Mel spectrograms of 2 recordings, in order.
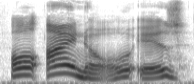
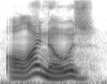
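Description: First: Slow, loud and firm; loud slow assertion. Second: Said in the usual way. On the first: Acted. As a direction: assert it loudly and slowly. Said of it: "loudly asserted".

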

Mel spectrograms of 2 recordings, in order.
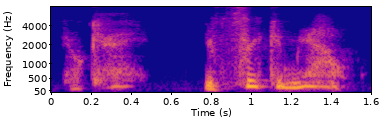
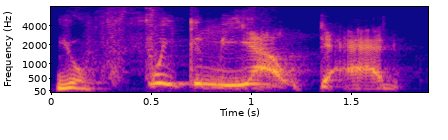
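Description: First: High-pitched, uneasy check-in; nervous concern. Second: Very high, louder retold panic; alarmed outburst. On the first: Retold or imitated. Son to Dad lost in a flashback, nervous concern. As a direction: ask with rising unease, voice pitched up. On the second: Son to unresponsive Dad, alarmed high outburst. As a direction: escalate into a loud, squeaky plea.

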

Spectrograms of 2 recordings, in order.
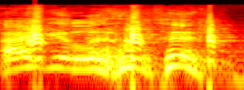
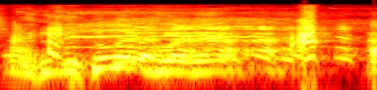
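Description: First: Said in the usual way. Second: Much higher, laughing through the words; giggled out, high. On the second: Real, not acted. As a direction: say it while cracking up. Repeats the line, laughing.

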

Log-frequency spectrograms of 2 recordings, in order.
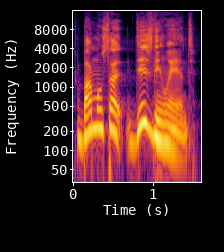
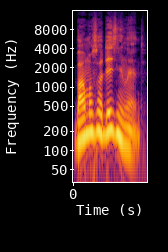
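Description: First: "Disneyland" in broad American English; mock American-accented "Disneyland"; super Englishy American accent. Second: "Disneyland" run into the Spanish phrase; easy Spanish-accented "vamos a Disneyland". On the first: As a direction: switch to exaggerated English for "Disneyland". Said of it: "super Englishy". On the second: Retold or imitated. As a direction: keep Spanish rhythm through "Disneyland". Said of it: "They just go".

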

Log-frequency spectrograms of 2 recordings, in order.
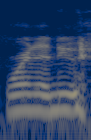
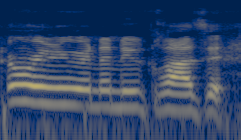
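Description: First: Said in the usual way. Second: Loud, laughing through the words. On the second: Real, not acted. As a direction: still giggling as you say it. Repeats line after laughing.

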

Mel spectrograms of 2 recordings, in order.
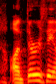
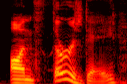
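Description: First: Said in the usual way. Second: THURSDAY stretched out slowly; very slow, lingering "Thursday"; speaking slowly. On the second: Real, not acted. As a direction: draw out "Thursday" to stall for time. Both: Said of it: "I'm speaking slowly".

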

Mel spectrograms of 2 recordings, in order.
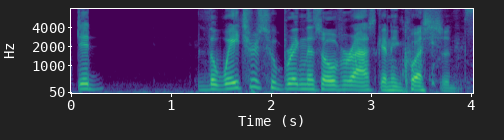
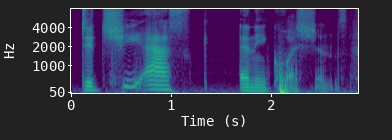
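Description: First: Retold deadpan question in a monotone. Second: Slow, low imitation, spacing out "Did she ask any questions"; "Did she ask ... any questions", slowly and deliberately emphasized; repeated for emphasis. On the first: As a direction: ask it evenly, giving nothing away. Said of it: "I said that in a monotone tone". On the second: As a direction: draw out "ask" and pause before "any questions". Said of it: "I'm gonna repeat for emphasis".

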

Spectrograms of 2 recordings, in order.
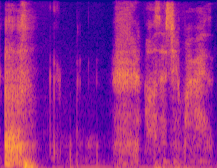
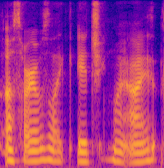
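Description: First: Breathy whisper after a cough, slower. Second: Said in the usual way. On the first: Real, not acted. Apologizing to viewers in a faint whisper. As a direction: voice nearly gone, she whispers the line again. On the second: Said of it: "sorry, my voice is like".

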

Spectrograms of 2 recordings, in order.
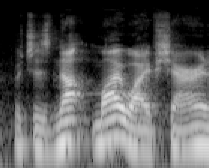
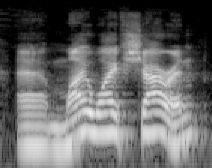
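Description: First: "my" lifted with a rise; stress on my. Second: "My Wife Sharon" announced slowly, high and loud; sponsor name announced. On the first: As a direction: lean on "my" in "my wife Sharon". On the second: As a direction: boom out "My Wife Sharon" as a title. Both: Shown as a demonstration.

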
